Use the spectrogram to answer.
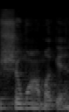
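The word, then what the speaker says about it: Chequamegon: guys don't know know how to say the word shawam again it has a q in it it is spelled c h e q u a m e g o n it's a yes it's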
